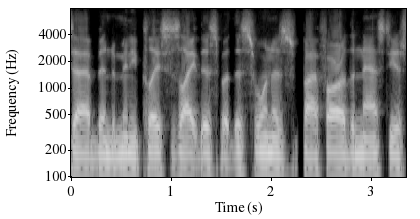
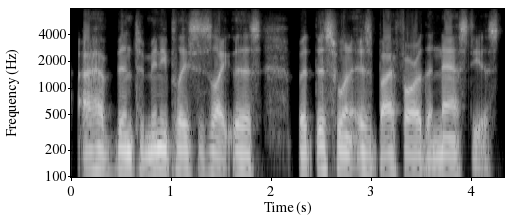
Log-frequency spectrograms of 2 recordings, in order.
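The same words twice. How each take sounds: First: It is run together without any pauses. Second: It is read with normal pauses between phrases.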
